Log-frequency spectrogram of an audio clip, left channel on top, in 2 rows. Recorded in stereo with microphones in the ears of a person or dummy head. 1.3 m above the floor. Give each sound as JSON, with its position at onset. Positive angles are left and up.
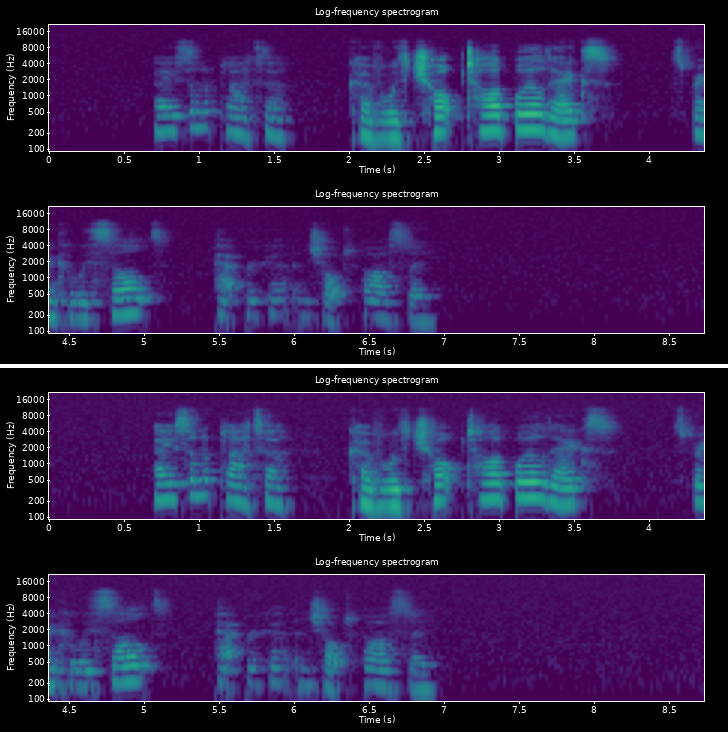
{"t": 0.7, "sound": "a woman speaking", "side_deg": -25, "distance_m": 2.5}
